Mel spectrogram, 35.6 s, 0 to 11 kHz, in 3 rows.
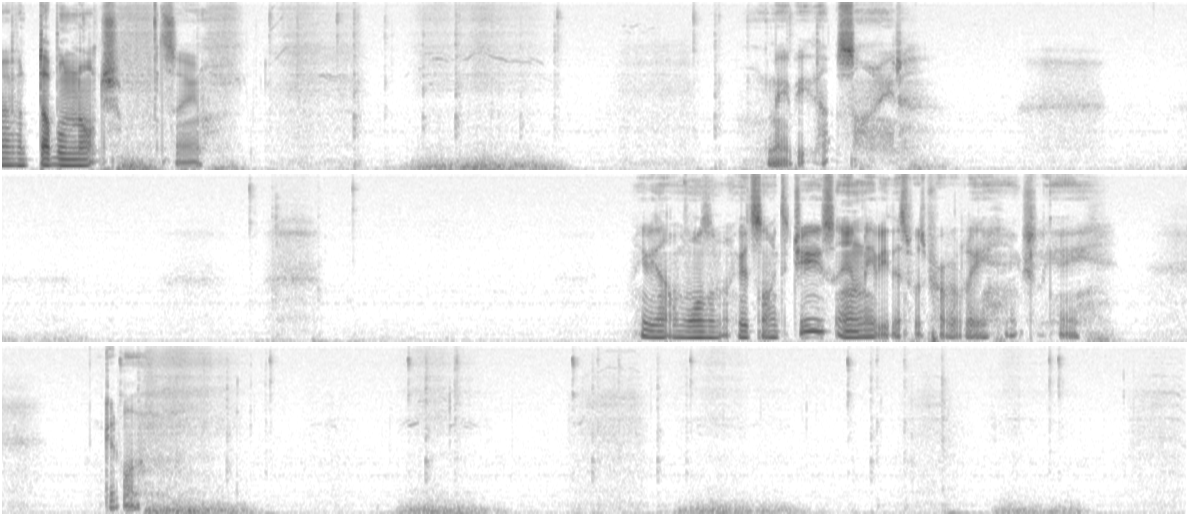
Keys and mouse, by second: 2.7 alt+super+click, 5.5-6.9 alt+super+drag, 7.8-14.3 alt+super+drag, 15.4-19.7 drag, 19.9-24.9 alt+super+drag, 26.4-27.7 drag, 28.2-29.4 drag, 30.6-32.1 alt+super+drag, 34.2 super+click.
